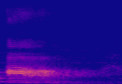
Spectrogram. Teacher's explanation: বলে চিহ্নিত করব বাদবাকি রইল আ উচ্চারণ করলেই তোমরা দেখবে যে জিউহা পশ্চাতেও নয় সম্মুখেও নয় ঠিক মাঝামাঝি জায়গায় কিন্তু অবস্থান করছে · জিহ্বা পশ্চাতেও নয়, সম্মুখেও নয়, ঠিক মাঝামাঝি জায়গায় কিন্তু অবস্থান করছে, তাই আকে বলা হচ্ছে কেন্দ্রীয় স্বরধ্বনি জিহ্বার সম্মুখ ও পশ্চাতে অবস্থান অনুসারে।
